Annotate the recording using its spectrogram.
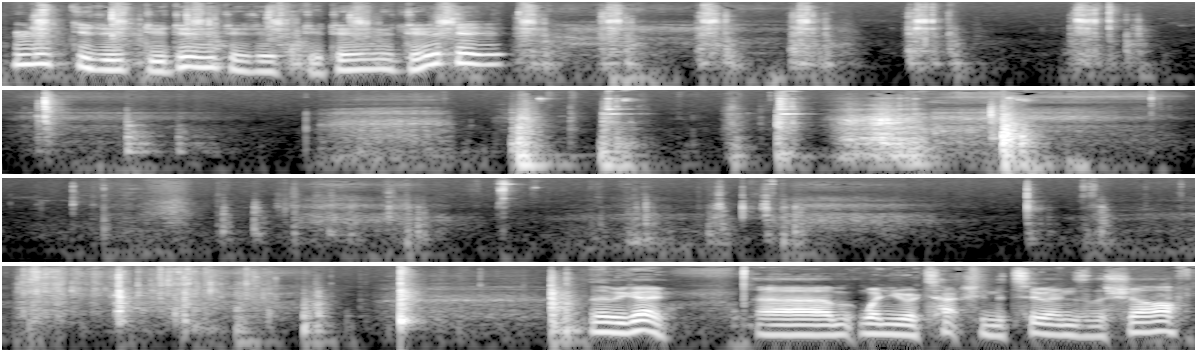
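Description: Plastic parts click and knock as they are handled and fitted together.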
